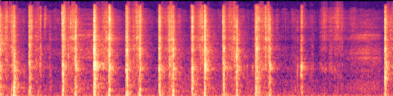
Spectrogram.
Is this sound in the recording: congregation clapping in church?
no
